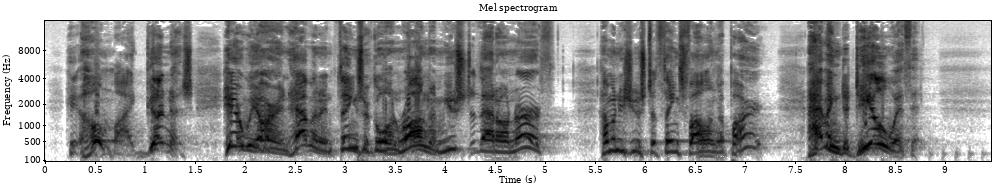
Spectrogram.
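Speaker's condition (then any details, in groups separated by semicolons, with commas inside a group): Hoarseness after vocal cord surgery; hard to hear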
